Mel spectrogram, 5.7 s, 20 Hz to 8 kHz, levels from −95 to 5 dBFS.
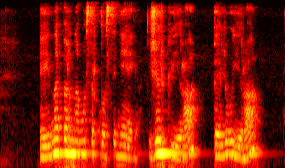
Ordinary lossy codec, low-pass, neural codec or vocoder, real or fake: Opus, 24 kbps; 7.2 kHz; none; real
